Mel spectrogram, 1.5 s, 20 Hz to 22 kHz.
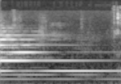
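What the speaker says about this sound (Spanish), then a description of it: "las campanas nos indican que son las 12" A church bell tolls noon in a rural village, steady sustained ringing tones with long resonant overtones, fairly distant and faint.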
